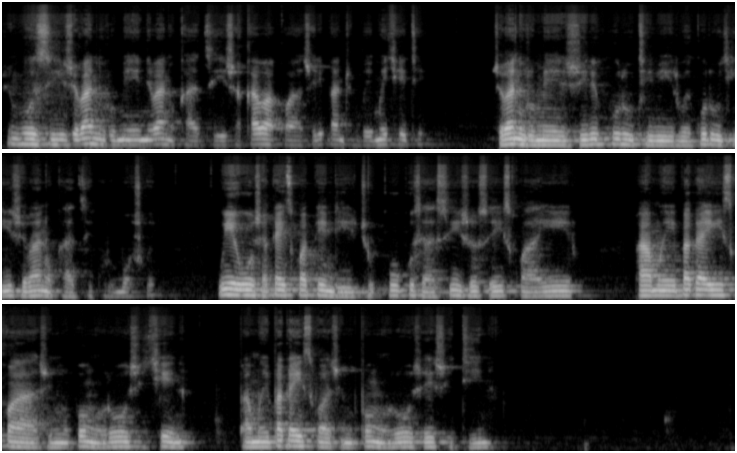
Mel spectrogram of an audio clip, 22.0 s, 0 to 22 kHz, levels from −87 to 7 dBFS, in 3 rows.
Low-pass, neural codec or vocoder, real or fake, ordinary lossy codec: 19.8 kHz; none; real; Opus, 32 kbps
